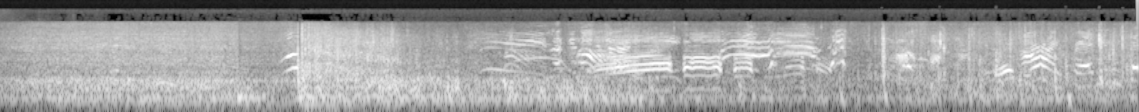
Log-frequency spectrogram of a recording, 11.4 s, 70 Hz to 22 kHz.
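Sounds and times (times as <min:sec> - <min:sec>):
dynamite blast blowing up a beached whale on an Oregon beach: 0:00.0 - 0:07.3
laughter: 0:05.7 - 0:11.3.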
